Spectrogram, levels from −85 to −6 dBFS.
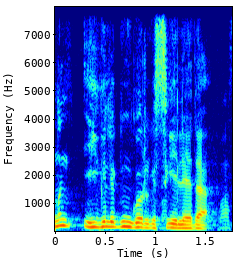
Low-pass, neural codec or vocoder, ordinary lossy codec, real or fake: none; none; none; real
